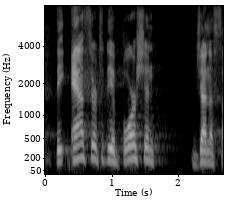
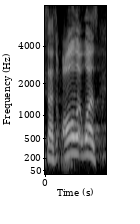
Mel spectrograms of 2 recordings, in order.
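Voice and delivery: ordinary delivery

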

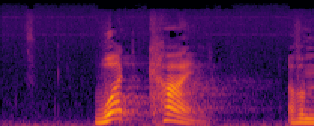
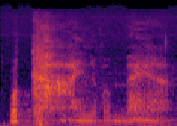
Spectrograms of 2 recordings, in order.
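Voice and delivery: hushed, breath-only whisper; whispered question; 4 semitones higher, 10 dB quieter than usual. Real, not acted. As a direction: let it sink to a stunned whisper. Hushed repeat after shouted climax.

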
